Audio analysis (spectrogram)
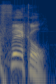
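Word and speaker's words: Fickell: Does his last name rhyme with pickle? That's it. Oh, Luke Fickle.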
